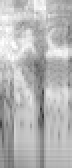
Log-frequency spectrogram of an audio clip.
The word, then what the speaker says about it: Caesar: that um and they they all call him kaiser too so it's they pronounce it yeah okay yeah every time i read it i say caesar's legion but like yeah like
